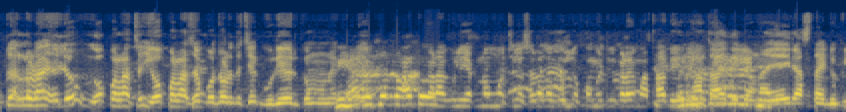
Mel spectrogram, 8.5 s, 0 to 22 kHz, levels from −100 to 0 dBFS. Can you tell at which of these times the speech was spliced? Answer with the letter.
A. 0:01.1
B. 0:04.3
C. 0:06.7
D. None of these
B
